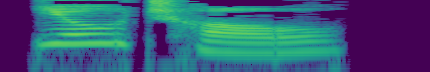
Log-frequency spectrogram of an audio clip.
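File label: "忧愁", Mandarin Chinese; hsk; chinese flashcards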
